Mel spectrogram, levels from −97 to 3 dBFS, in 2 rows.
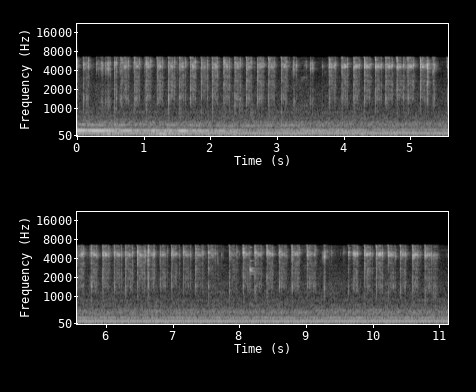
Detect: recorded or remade recorded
